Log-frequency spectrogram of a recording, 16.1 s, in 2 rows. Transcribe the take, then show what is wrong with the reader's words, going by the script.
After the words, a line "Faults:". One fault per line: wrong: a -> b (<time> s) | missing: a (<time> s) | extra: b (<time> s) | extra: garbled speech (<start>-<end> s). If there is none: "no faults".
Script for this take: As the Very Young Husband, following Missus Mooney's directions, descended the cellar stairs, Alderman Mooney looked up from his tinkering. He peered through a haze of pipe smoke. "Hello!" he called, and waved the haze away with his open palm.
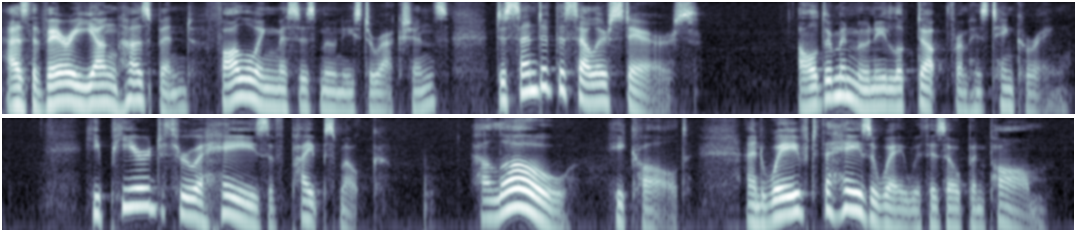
As the Very Young Husband, following Missus Mooney's directions, descended the cellar stairs, Alderman Mooney looked up from his tinkering. He peered through a haze of pipe smoke. "Hello!" he called, and waved the haze away with his open palm.
Faults:
no faults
